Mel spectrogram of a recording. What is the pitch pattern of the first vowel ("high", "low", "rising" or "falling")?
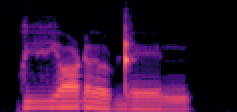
high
